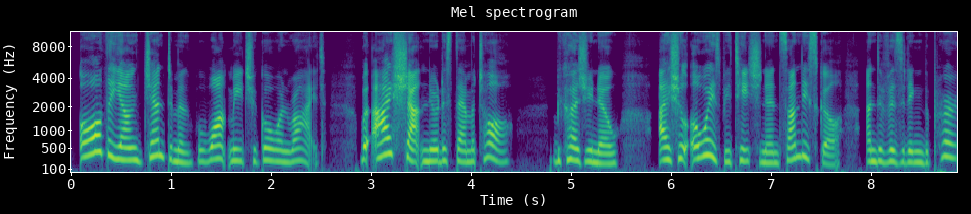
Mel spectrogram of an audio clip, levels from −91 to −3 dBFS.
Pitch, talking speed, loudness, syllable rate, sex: 250 Hz, 225 wpm, -21 LUFS, 6.1 syllables/s, female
